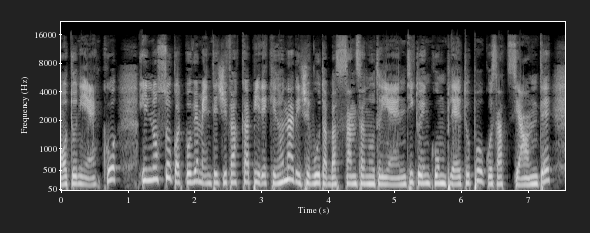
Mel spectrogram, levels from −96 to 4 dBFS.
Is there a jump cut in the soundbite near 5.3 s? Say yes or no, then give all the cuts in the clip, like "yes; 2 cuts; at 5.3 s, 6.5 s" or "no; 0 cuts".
yes; 2 cuts; at 1.2 s, 5.3 s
